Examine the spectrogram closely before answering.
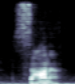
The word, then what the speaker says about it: sauna: use that finished pronunciation oftentimes the sana pronunciation wins out because that is the the Americanized pronunciation of that particular word yeah I can make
